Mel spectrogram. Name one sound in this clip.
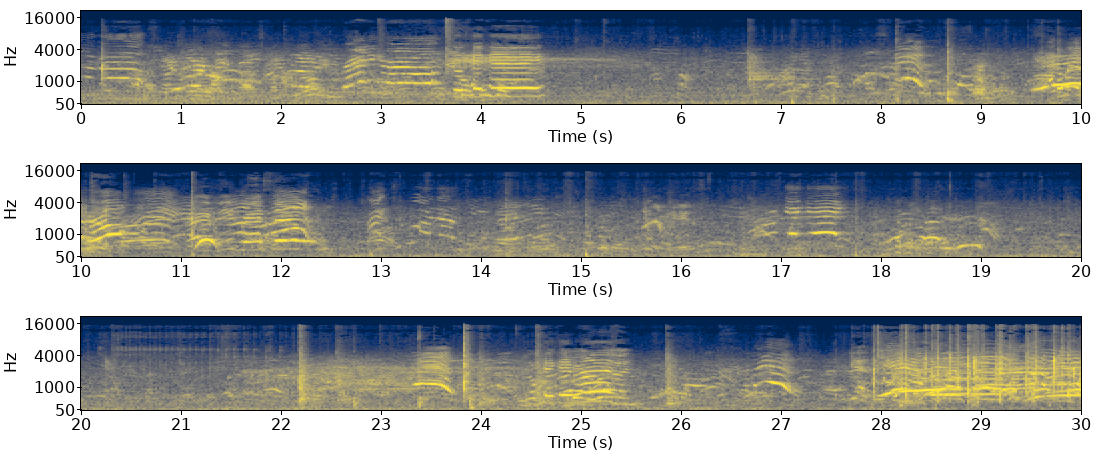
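Young girls shout and chant loudly nearby.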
